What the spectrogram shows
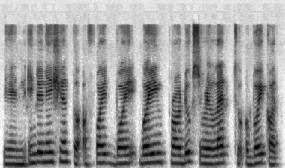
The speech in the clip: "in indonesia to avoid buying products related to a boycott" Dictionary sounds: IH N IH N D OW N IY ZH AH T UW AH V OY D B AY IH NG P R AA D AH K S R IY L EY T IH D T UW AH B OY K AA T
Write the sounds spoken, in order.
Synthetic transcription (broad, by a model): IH N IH N D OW N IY SH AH T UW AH F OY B B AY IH NG P R AA D AH K S R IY L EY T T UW AH B OY K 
